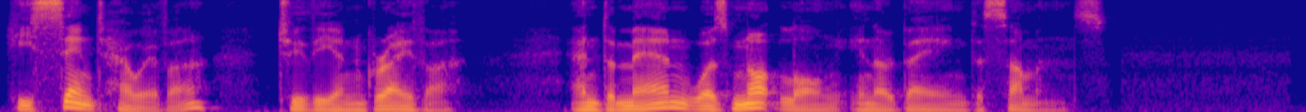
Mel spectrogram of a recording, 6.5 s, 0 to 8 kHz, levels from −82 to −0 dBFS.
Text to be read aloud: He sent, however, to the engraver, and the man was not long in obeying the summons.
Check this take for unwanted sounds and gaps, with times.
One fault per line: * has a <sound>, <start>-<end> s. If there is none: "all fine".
all fine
